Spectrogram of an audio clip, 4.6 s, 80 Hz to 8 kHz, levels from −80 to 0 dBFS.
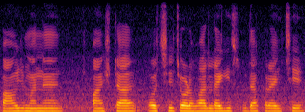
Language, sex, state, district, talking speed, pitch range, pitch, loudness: Odia, male, Odisha, Sambalpur, 105 wpm, 185-190 Hz, 185 Hz, -17 LUFS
